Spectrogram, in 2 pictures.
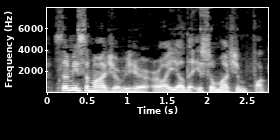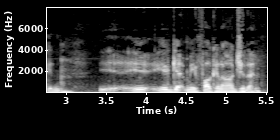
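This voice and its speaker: A man's voice: a little high, normal speed, vocal fry, pauses often, husky. A man hosting a radio talk show, teasing his guests with profanity and frequent laughter. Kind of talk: casual radio banter.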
